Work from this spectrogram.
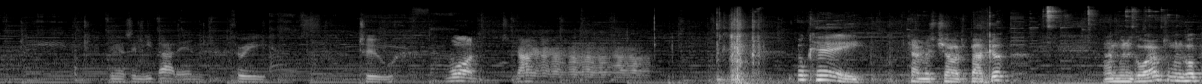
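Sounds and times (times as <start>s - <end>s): person humming wavering note: 5.3s - 6.6s.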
